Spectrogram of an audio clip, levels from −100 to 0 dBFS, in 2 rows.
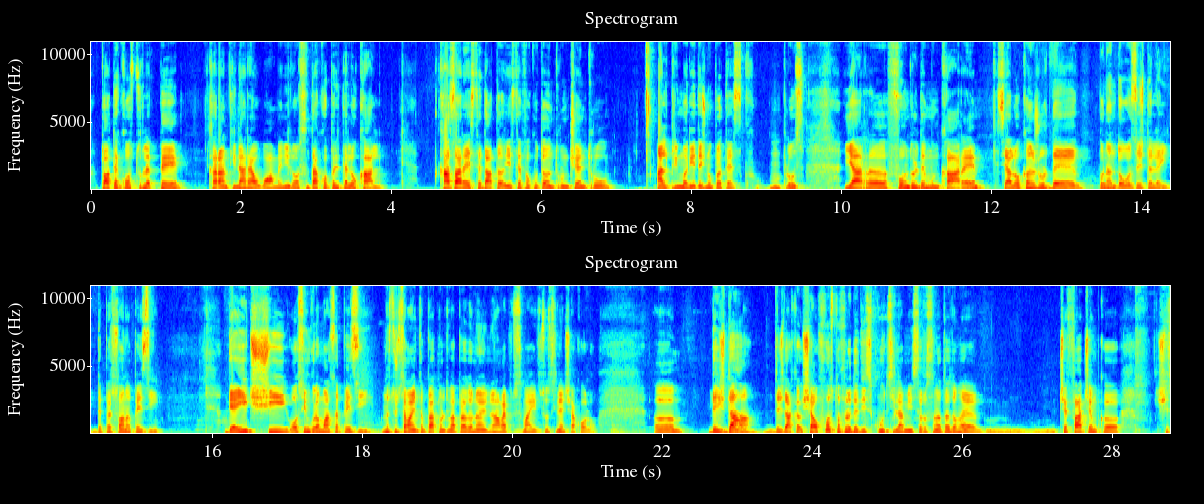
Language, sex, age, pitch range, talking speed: Romanian, male, 30-49, 135-175 Hz, 180 wpm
